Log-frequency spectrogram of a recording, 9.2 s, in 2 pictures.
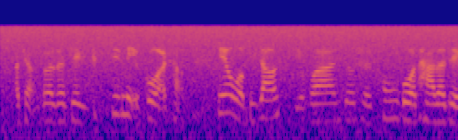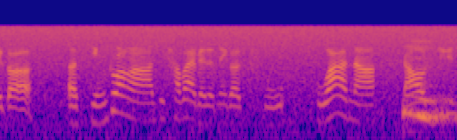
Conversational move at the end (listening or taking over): listening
